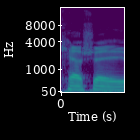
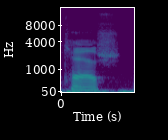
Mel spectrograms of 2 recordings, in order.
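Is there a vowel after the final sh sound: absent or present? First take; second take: present; absent. First: An extra vowel follows the final sh sound. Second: The word ends on the sh sound. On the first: The speaker calls it wrong. "no one says cachet. That's not what it's called" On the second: The speaker calls it right. "It's pronounced cash, as in like dollars cash"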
